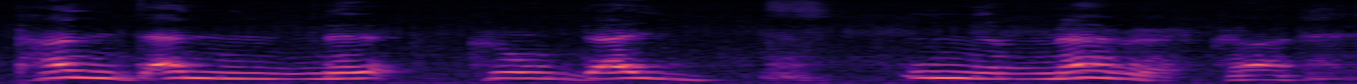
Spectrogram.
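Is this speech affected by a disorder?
Yes: cerebral palsy; spastic.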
